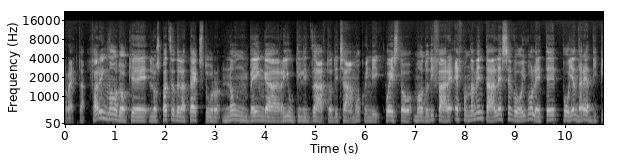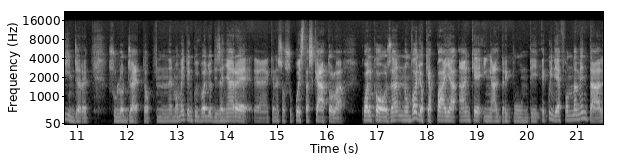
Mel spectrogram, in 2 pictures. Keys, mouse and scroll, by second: 0.3 shift+middle click, 1.0 middle click, 2.9 ctrl+middle click, 3.5 shift+middle click, 4.9-6.0 drag, 8.3 middle click, 9.1 ctrl+middle click, 9.8 shift+middle click, 17.4 ctrl+middle click, 18.0 shift+middle click.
